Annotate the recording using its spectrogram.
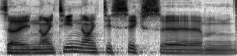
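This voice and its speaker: A man speaks with a non-native accent. His pitch sits in the medium range. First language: Arabic. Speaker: pharmacist and researcher. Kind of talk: interview. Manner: halting, many fillers.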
